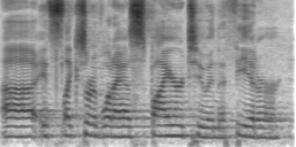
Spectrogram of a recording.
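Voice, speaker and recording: A woman's voice: on the low side, little pitch movement, brisk. A woman who works as a theater director, sharing in a group discussion with an eager, rambling, self-correcting manner. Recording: long hall reverb.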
